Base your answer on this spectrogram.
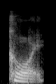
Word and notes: coy: Indian

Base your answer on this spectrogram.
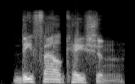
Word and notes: defalcation: British English

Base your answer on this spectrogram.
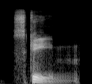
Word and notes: scheme: British English

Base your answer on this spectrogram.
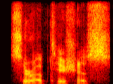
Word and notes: surreptitious: American English

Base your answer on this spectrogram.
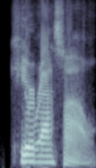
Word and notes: curassow: American English

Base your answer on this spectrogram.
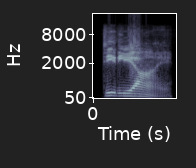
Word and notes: DTI: American English

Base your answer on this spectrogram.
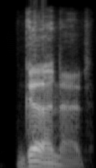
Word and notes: gurnard: British English

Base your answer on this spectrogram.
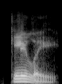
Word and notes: gaily: American English

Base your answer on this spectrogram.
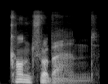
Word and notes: contraband: British English

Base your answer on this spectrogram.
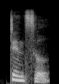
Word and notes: tinsel: Indian

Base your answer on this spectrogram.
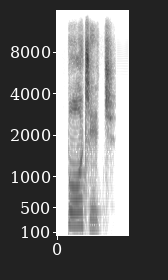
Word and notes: portage: Indian

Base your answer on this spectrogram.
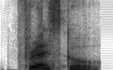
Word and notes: fresco: Indian

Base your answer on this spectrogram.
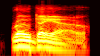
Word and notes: rodeo: British English

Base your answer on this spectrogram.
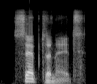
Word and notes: septenate: British English

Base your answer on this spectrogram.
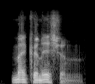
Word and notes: mechanician: British English

